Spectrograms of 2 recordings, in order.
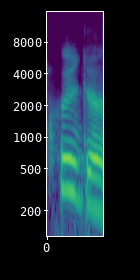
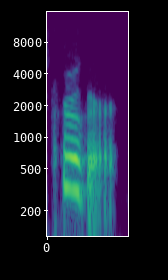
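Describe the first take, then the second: First: The first vowel sounds like 'ee'. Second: The first vowel sounds like 'oo'. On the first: The speaker calls it wrong. "it's not Krieger" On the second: The speaker calls it right. "it's Krueger"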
